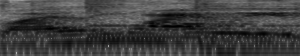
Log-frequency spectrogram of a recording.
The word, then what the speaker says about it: Riley: Wiley, like the coyote, yeah.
